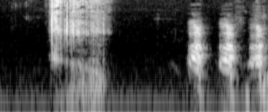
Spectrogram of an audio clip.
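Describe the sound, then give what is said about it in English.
A loud crunch as someone, eating one-handed, bites into a cracker with cheese, followed after a short pause by three rhythmic chewing crunches. No one speaks. “So I'm trying quietly to get cheese onto a cracker.”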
